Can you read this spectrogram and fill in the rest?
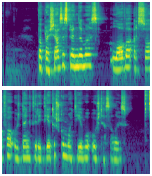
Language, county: Lithuanian, Tauragė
